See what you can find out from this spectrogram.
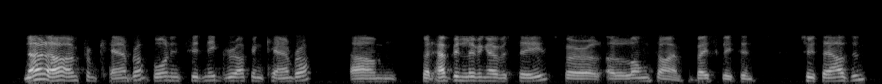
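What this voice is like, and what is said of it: Strong Australian accent. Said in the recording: “I just detect a very strong accent there ... you sound like you're an Australian now”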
